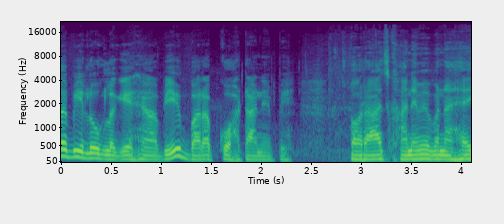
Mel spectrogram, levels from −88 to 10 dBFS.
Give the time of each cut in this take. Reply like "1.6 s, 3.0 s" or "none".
2.7 s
